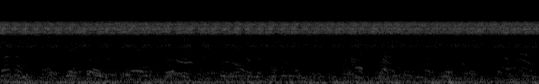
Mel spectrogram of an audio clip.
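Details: Crimean cicadas at sunset above the sea cliffs of Cape Fiolent keep up a constant shrill, hissing buzz, while faint chirps from other birds and low wave rumble sit underneath.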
